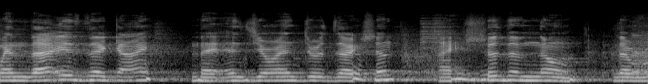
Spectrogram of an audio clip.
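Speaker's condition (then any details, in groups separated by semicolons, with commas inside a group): ALS; about 1.5 years since diagnosis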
